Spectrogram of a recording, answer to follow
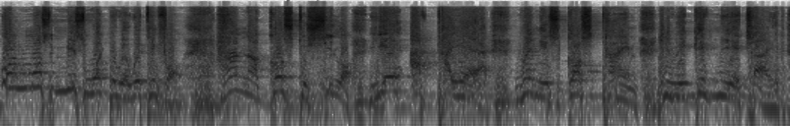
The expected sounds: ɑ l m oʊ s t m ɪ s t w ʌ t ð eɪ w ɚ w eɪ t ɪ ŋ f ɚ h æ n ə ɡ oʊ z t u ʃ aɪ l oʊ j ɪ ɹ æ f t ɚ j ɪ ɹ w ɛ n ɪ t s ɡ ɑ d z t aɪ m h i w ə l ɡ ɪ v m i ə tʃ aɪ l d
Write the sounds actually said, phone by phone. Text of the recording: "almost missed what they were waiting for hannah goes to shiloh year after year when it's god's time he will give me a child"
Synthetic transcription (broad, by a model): ɑ l m oʊ s t m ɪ s w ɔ t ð eɪ w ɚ w eɪ t ɪ ŋ f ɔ h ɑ n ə ɡ oʊ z t u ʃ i l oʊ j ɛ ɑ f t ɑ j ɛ w ɛ n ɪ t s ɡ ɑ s t aɪ m h i w ə l ɡ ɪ v m i ə tʃ aɪ l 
